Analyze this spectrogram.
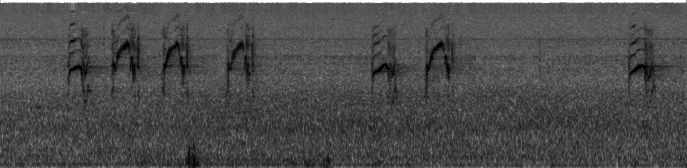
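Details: In winter, high in a park tree, a brown-eared bulbul calls back and forth with other bulbuls nearby, giving sharp, high, up-slurred squeaky notes singly or in quick runs of two or three, spaced irregularly, over a faint low rumble.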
